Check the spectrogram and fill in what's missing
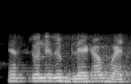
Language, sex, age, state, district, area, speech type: Assamese, male, 18-30, Assam, Sivasagar, urban, conversation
